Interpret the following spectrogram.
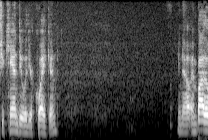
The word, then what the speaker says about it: Kwaiken: can do with your quaking you know and by the way you saw the spell that and I hope I'm saying it right it's k w a i k n not like earthquak and but the other one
